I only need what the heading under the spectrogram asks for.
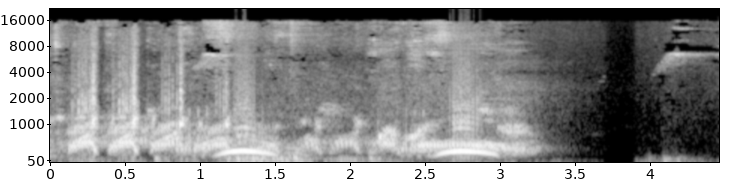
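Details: Imperial pigeon lure call: rapid rough notes lead into two deep, drawn-out, arched coos about one and a half seconds apart, then silence.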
